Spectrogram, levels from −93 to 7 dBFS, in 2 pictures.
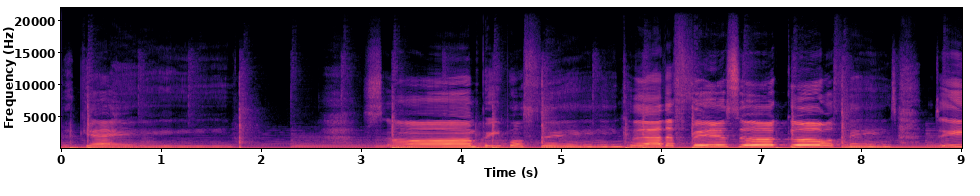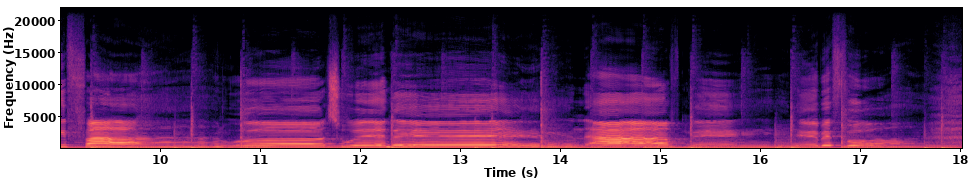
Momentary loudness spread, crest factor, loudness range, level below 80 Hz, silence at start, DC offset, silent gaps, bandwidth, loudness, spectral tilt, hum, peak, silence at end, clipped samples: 16 LU; 18 dB; 5 LU; -34 dBFS; 0 s; under 0.1%; none; 17.5 kHz; -23 LUFS; -5 dB/octave; none; -4 dBFS; 0 s; under 0.1%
